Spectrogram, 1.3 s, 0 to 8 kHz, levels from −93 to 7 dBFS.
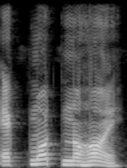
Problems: constant background noise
